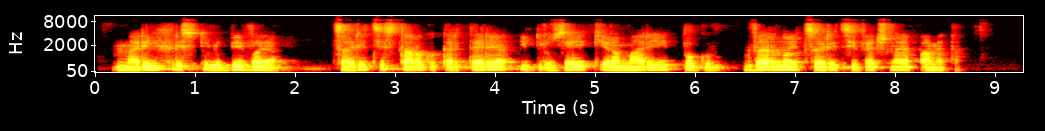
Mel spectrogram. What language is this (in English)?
Bulgarian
